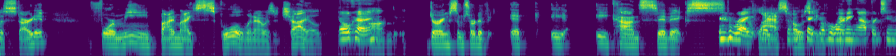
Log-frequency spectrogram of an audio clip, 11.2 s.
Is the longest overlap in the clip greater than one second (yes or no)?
yes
